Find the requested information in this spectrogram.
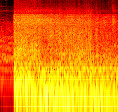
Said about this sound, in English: hear that explosion. I could feel it.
